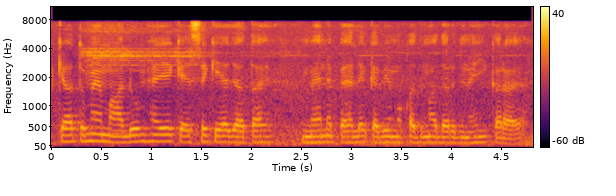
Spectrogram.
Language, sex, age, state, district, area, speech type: Urdu, male, 18-30, Delhi, North West Delhi, urban, read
